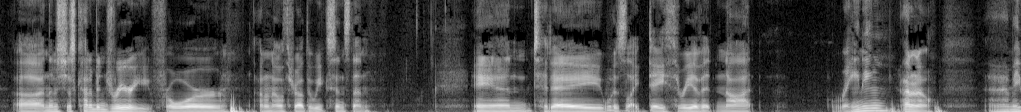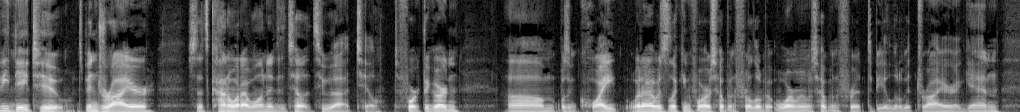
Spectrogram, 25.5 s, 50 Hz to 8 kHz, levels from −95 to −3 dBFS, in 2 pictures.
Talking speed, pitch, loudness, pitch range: 195 wpm, 95 Hz, -19 LUFS, 90-120 Hz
